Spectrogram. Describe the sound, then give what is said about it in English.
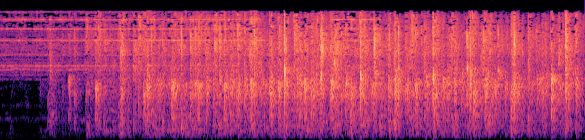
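An electric bell, pressed while air is let back in around it, rattles with a rapid, continuous metallic clatter, starting faint and swelling louder over the first couple of seconds, then ringing steadily with no voices. “So then if I press the bell while you're letting the air back in, we should be able to hear it starting to get louder.”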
